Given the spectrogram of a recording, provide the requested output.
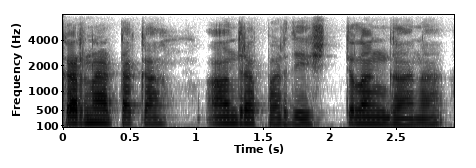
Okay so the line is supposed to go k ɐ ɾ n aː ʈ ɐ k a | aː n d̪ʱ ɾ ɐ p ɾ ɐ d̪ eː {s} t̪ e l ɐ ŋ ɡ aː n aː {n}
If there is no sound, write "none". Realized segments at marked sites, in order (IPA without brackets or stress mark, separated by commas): ʃ, none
